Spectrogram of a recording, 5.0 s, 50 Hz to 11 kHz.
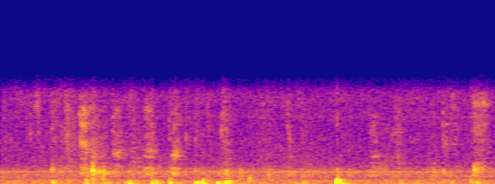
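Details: Two puppies playing indoors: Mitzie, a 3-month-old English x Olde English Bulldog, and Chonny, a 10-month-old Basset Hound x Pug. Mitzie chases Chonny's tail. Short, low grumbling growls and huffs come in a few bursts, with one sharper thump near the end.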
